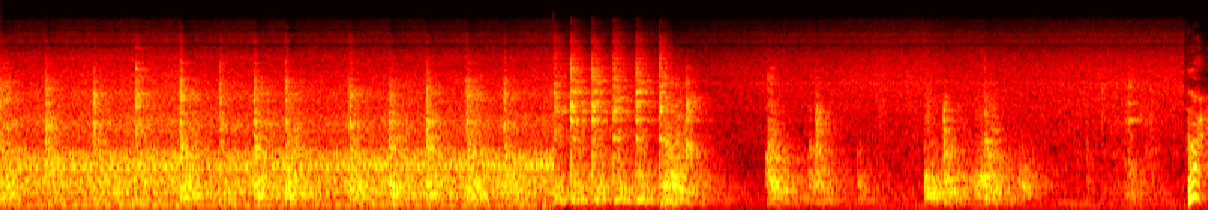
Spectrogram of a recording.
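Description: Sharp metal hammer blows knock a pin out of a hydraulic ram on a mini truck bed, first a rapid steady run of strikes over a low hum, then a pause and several louder, spaced clanging hits near the mic.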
